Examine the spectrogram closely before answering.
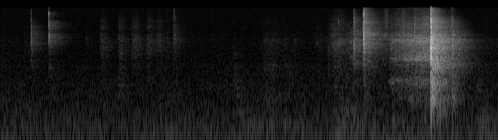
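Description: A few faint ticks, then, about four seconds in, a steel tape measure's blade sliding back into its case with a rising rush that ends in a sharp snap as the hook hits the housing.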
